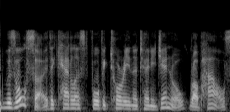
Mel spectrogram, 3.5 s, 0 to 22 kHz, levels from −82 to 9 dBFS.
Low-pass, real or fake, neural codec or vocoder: 7.2 kHz; fake; vocoder, 22.05 kHz, 80 mel bands, WaveNeXt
